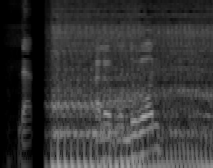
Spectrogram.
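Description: A vehicle engine running with a steady low rumble, starting about half a second in after a brief gap, with a person's voice over it.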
